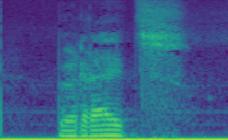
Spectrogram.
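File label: "bereids", Dutch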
